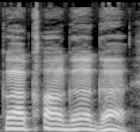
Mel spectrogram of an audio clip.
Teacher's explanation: क से कवर्ग जो है कंठ से निकलता है आवाज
